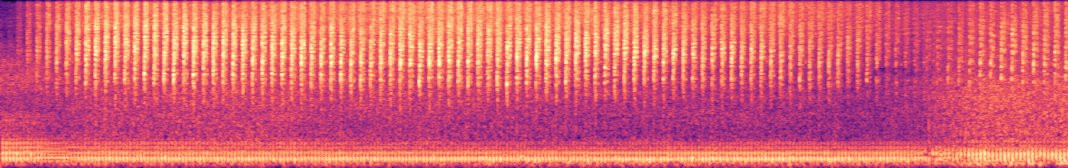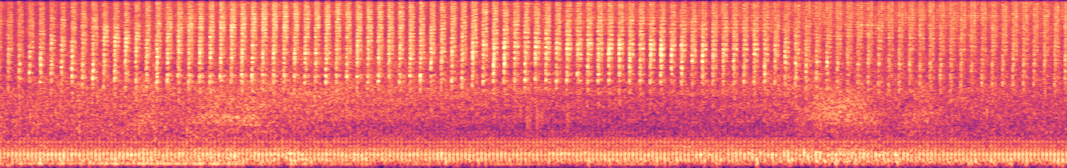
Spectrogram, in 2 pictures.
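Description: Impact sprinkler watering a field, its arm ticking rapidly and evenly over the hiss of the spray, with a steady low engine hum underneath. The ticking dips briefly about eleven seconds in, then carries on.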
